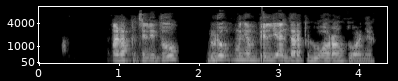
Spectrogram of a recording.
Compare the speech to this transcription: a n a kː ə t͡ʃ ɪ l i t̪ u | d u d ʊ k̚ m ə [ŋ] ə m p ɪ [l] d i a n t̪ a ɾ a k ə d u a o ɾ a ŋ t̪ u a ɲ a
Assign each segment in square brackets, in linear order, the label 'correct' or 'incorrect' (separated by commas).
incorrect, correct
